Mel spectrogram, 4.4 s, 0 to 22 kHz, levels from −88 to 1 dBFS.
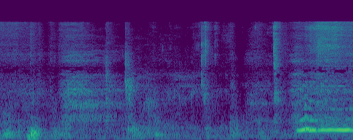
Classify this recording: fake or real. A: real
